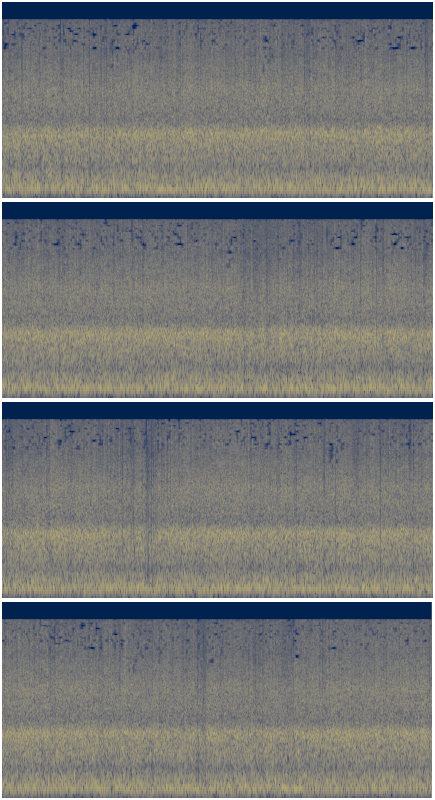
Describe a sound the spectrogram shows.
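Heavy rain lashes down steadily.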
